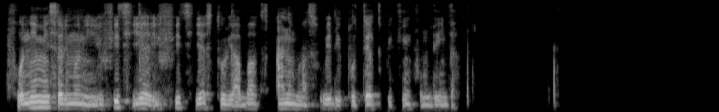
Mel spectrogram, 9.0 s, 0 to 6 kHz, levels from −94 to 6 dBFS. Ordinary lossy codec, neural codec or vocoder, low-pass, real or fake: none; vocoder, 44.1 kHz, 128 mel bands, Pupu-Vocoder; 5.4 kHz; fake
